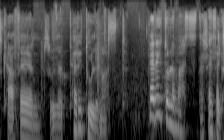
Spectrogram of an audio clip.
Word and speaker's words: Tere tulemast: Tere tulemast, which is how you say welcome in Estonian. How do you say it?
